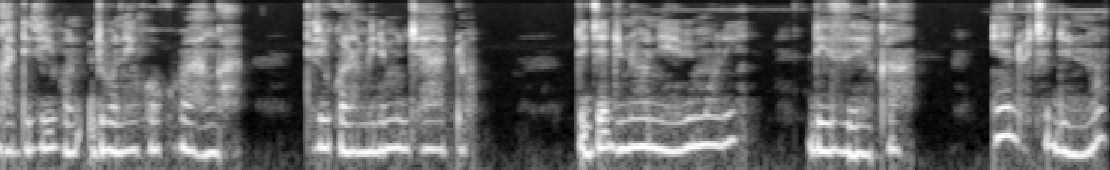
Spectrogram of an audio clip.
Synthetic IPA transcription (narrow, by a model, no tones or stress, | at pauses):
ŋɡadiβo̞ne̞ko̞ːkuβaːŋɡa | d̥iɾikolamiɾimuɟaːdo̞ | d̥iɟadino̞ːne̞ːβimuli | dizeːka | endo̞cidino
